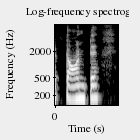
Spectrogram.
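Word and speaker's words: taunt: न टी से ट ये लिखा गया आपका टोंट टी ए यू एन डी इसे पढ़ा जाएगा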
